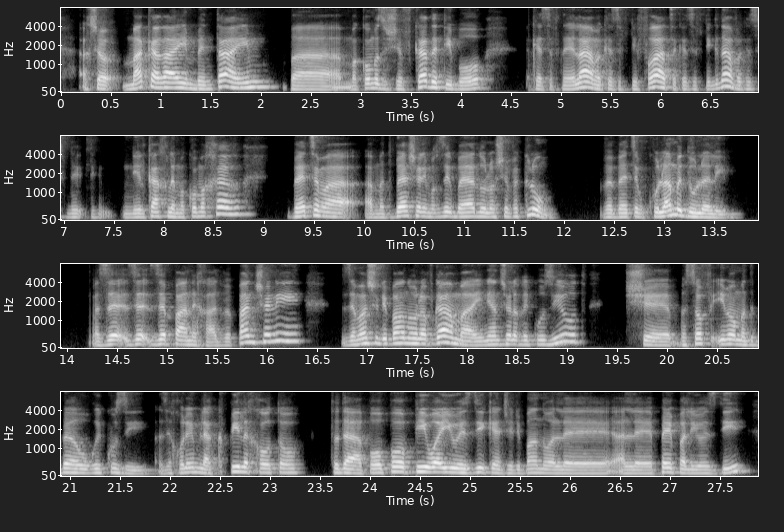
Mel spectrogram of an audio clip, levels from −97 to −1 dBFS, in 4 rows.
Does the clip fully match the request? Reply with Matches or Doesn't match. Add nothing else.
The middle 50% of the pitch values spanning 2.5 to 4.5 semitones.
Doesn't match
